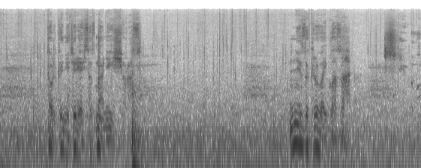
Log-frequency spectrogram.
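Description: A man speaks in a low, strained voice close by.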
